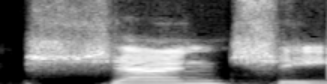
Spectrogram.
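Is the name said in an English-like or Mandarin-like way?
English-like. The name is said with English-like sounds. The speaker cannot pronounce the name. The speaker calls it wrong. "she can't pronounce it"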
